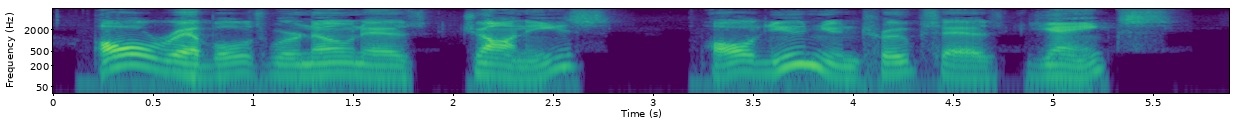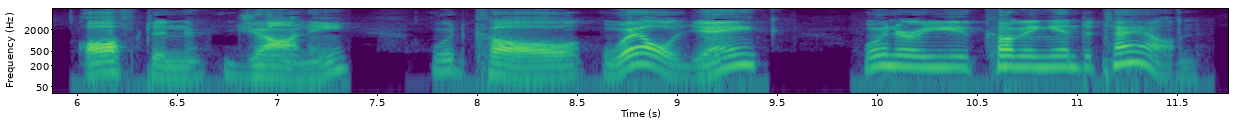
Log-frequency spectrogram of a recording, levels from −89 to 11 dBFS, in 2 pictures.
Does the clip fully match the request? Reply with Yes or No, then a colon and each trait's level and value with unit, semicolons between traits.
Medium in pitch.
No: low, 120 Hz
